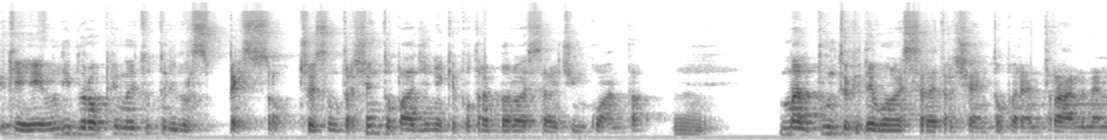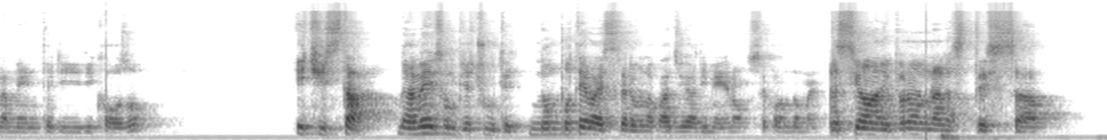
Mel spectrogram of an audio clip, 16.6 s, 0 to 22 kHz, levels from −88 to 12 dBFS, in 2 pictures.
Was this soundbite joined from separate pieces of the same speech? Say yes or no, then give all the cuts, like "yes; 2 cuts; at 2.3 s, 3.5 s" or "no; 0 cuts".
yes; 1 cut; at 14.5 s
